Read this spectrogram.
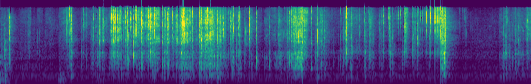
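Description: A foil wrapper crinkles and tears as a pack is ripped open.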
